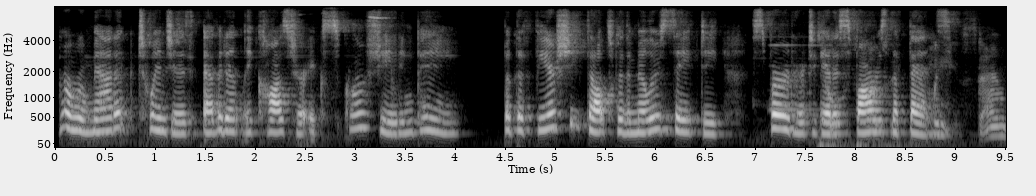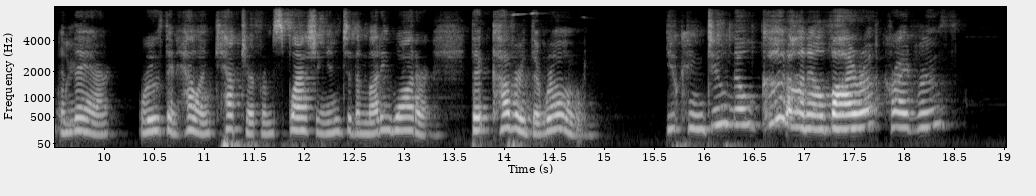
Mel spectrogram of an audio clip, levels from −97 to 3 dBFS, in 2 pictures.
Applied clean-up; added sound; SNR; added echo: neural mask model DeepFilterNet 3.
